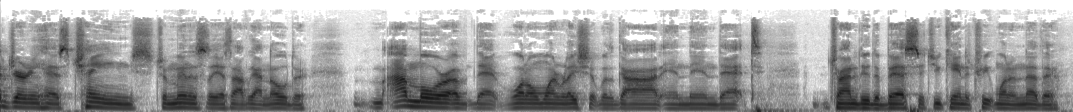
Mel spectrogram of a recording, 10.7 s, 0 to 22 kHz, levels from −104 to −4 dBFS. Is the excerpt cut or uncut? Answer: cut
